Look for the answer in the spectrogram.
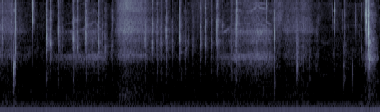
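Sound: typing on computer keyboard to log in

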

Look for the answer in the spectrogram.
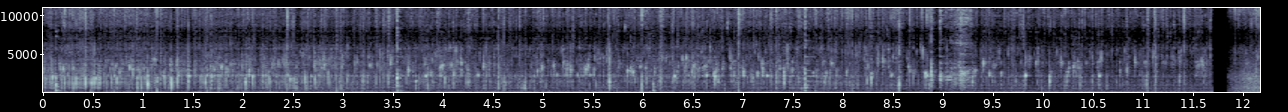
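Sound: pointed gourd (potol) frying in oil

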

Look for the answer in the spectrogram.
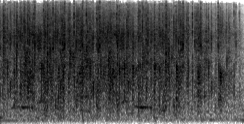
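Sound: applause

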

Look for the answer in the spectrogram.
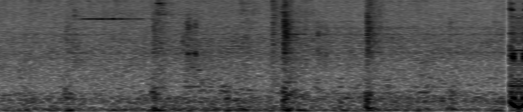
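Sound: Vande Bharat high-speed train passing

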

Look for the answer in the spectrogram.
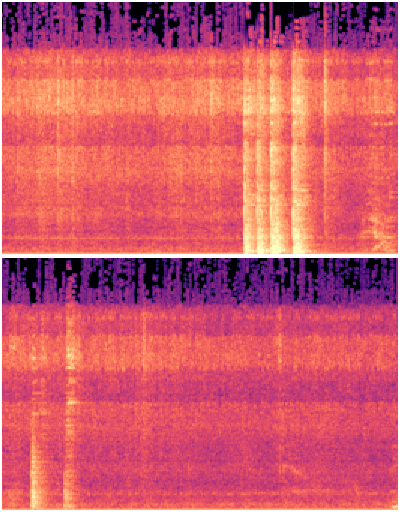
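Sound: knife cutting cucumbers for salad

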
